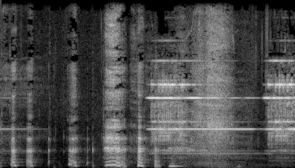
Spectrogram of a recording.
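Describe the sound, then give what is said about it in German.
A woman's mobile phone rings with a bright, electronic ringtone, a quick series of chiming tones that settles into a sustained high ring, clear. “Ihr Handy, Frau Solfrank. Es mhm. hat doch nochmal geklingelt”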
